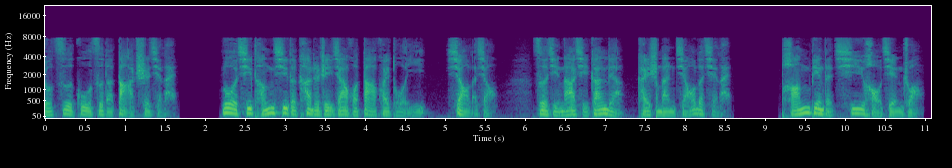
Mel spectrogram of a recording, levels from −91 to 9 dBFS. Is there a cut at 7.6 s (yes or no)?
yes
